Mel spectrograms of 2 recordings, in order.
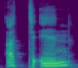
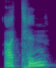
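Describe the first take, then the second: First: "Aten" in slow separate syllables, at - tuh - in; sounded out. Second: "Aten" as one word, AH-ten; joined up. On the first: Teacher reading out the glyphs, Aten syllable by syllable. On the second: Teacher blending the glyph sounds, Aten as one word. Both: Shown as a demonstration.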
